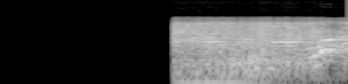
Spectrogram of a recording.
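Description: A Jensen roadster's engine running in an enclosed garage, with a steady low rumble under a broad haze of noise, cutting in suddenly just over a second in.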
